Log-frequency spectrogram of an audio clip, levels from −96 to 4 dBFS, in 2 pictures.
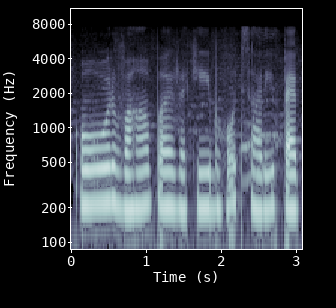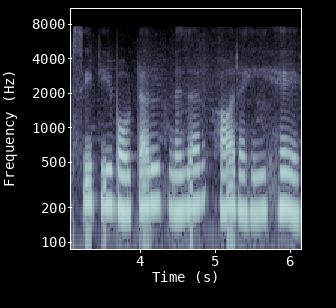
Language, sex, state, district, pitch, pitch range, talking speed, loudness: Hindi, female, Madhya Pradesh, Bhopal, 200 Hz, 190-215 Hz, 125 wpm, -20 LUFS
